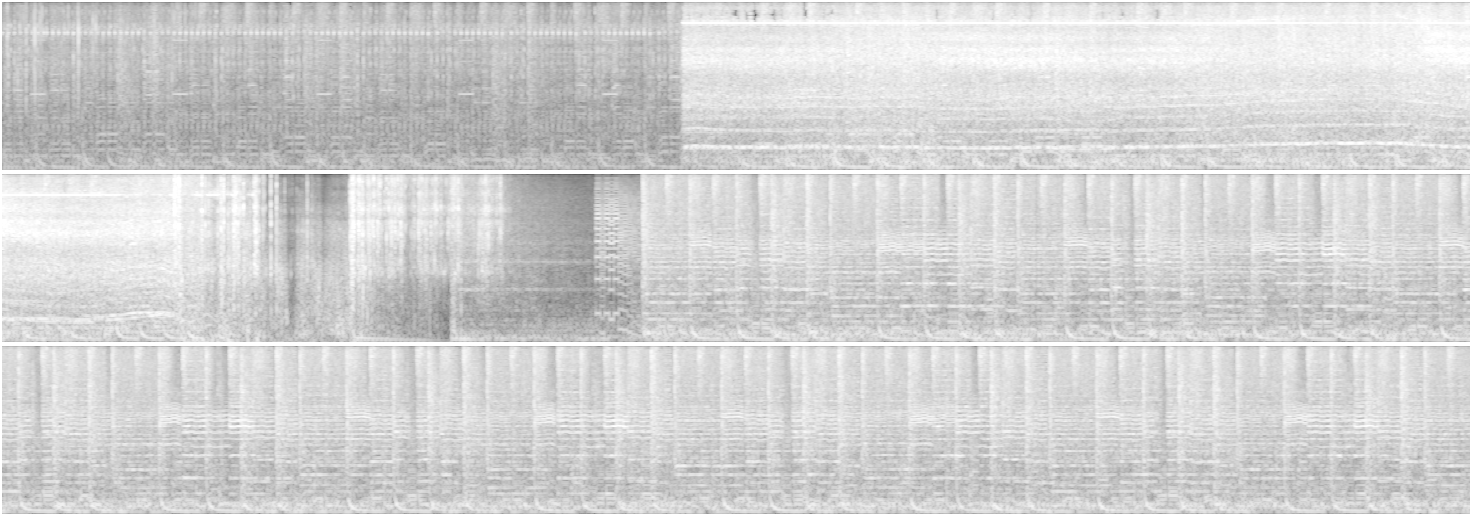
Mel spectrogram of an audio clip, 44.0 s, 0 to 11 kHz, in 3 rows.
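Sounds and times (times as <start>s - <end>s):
background music with steady beat: 0.0s - 16.7s, 21.1s - 44.0s
quadcopter motors whining: 4.7s - 17.2s, 21.1s - 44.0s.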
